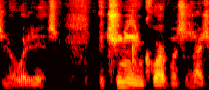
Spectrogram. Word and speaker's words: Pacinian: Pacinian corpuscles, that's how you pronounce them.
